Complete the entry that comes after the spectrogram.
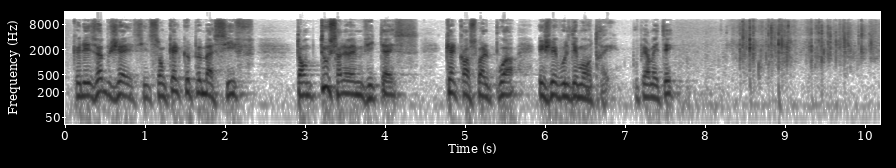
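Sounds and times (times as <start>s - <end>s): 
speech: 0.1s - 7.8s
ball of paper being handled, crinkling: 8.1s - 10.1s.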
